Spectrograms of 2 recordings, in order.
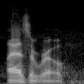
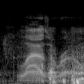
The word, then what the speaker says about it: Lazarro: a match here between abel ferrer and justin lazzaro i actually believe it's pronounced lazaro lazaro i was just speaking with him and good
